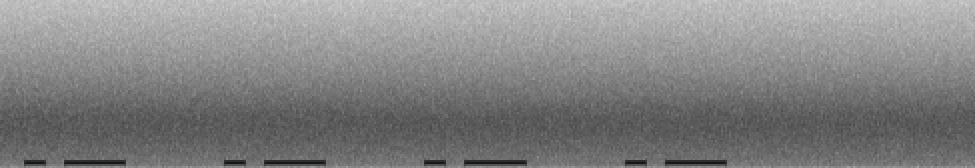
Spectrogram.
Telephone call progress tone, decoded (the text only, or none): dial tone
